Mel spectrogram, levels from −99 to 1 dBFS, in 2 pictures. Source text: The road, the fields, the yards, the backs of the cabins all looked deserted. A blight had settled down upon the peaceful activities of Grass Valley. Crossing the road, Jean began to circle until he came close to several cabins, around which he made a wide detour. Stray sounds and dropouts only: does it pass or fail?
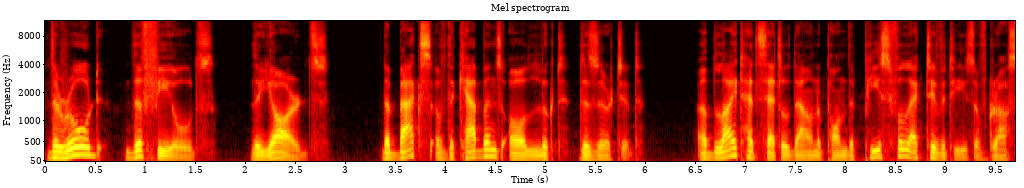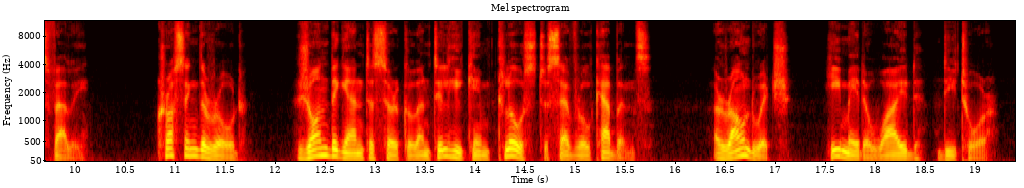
pass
